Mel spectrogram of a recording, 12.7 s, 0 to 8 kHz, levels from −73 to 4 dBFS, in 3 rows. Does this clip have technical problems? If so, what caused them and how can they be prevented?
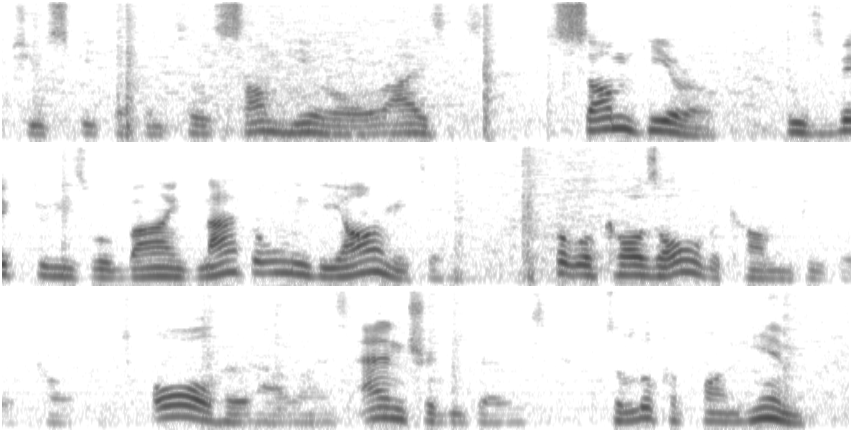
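Yes. Noise suppressor artifacts run through the whole clip. The suppressor pulls the steady room noise, which sits about 16 dB below the speech, down by about 17 dB between phrases. It then lets the noise back up under the speech, so the background pumps. Prevention: reduce the room noise at the source, or use a gentler suppression setting, so the processor has less to remove.

Speech cut by the noise suppressor happens at 0.06 to 1.22 s, 3.93 to 5.5 s, 6.34 to 6.57 s, 7.77 to 9.25 s and 9.73 to 11.18 s. In each stretch, a few hundred milliseconds of soft speech was mistaken for noise and turned down. The deepest drops are about 15, 17, 18, 18 and 13 dB, so quiet sounds and endings come out swallowed. Prevention: lower the suppression strength or place the microphone closer so speech stands well above the noise floor.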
